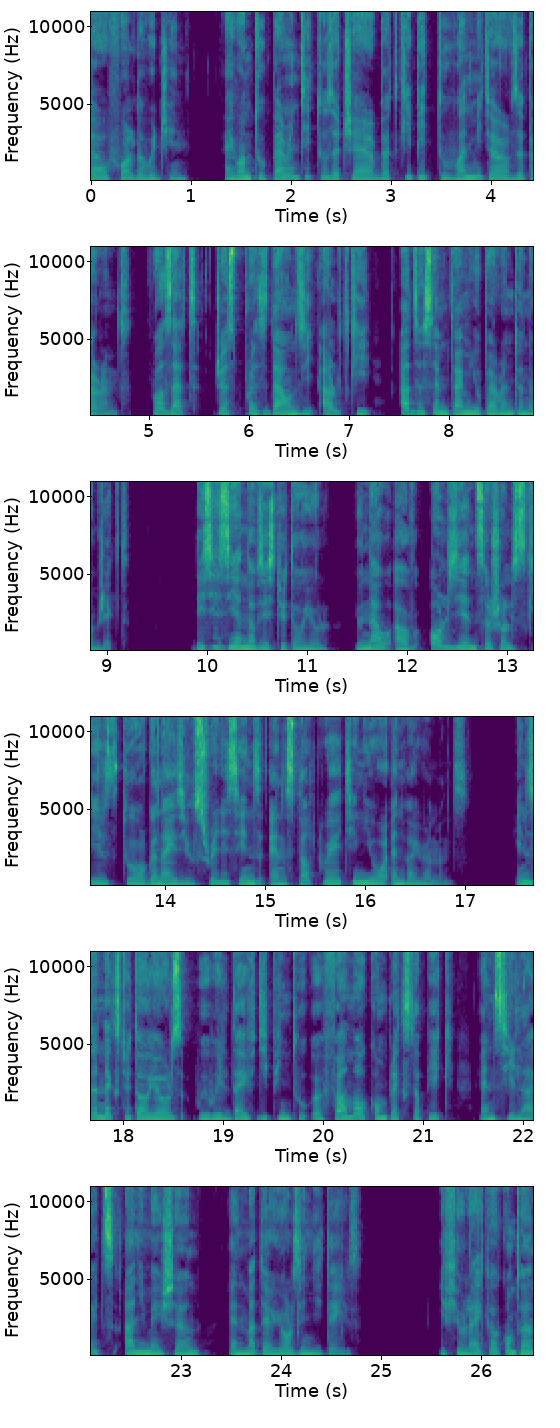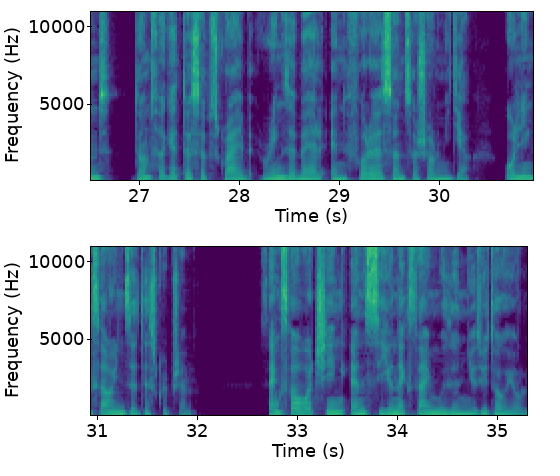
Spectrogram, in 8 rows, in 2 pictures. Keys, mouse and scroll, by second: 1.4 right click, 1.6 q, 2.5 click, 5.1 click, 6.5-8.4 drag.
